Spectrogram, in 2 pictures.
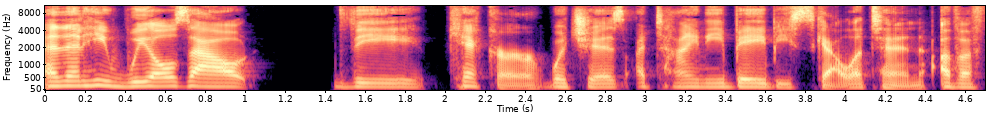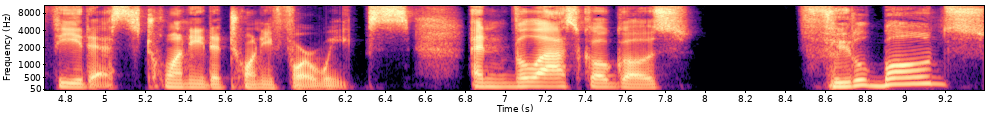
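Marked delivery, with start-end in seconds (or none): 8.5-9.4 dopey, dumb put-on voice, pitched high. Retelling Velasco's reaction to a fetal skeleton, imitating Velasco's dumb voice. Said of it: "Like in this dumb fucking voice".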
